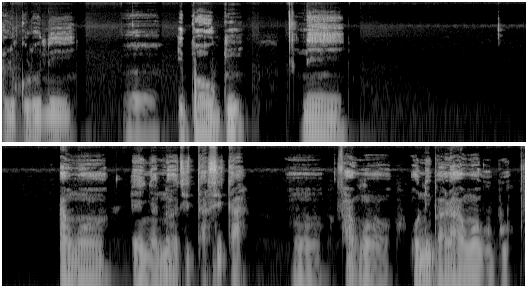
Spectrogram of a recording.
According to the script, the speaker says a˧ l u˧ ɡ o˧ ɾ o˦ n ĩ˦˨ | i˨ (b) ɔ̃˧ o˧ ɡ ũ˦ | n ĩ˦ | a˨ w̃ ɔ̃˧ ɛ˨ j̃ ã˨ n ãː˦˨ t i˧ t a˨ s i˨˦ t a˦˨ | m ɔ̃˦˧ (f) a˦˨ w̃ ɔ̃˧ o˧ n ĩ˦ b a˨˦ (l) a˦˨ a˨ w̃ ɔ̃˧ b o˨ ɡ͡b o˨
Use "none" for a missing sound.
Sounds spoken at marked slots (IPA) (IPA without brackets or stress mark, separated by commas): b, f, ɾ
